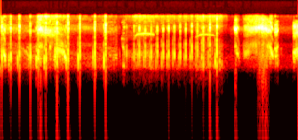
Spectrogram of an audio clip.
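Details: Swiftlet calls in the style named China cave: a quick series of sharp clicks leads into high, buzzy twitters and thin whistled chirps.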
